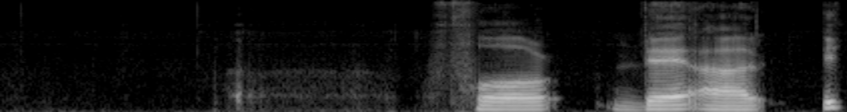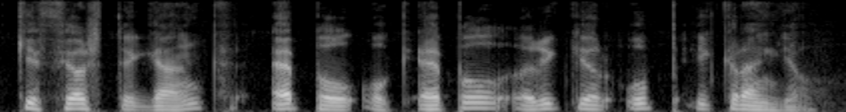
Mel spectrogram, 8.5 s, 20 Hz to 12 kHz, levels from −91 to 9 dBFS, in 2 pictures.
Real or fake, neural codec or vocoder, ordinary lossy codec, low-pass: fake; codec, 24 kHz, 6 kbps, HILCodec; none; none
